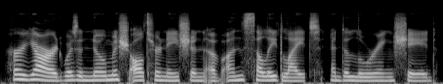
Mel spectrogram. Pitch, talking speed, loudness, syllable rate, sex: 185 Hz, 160 wpm, -18 LUFS, 5.2 syllables/s, female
